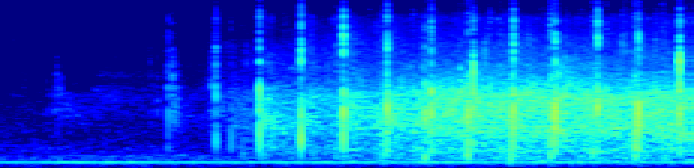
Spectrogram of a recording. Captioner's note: applause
